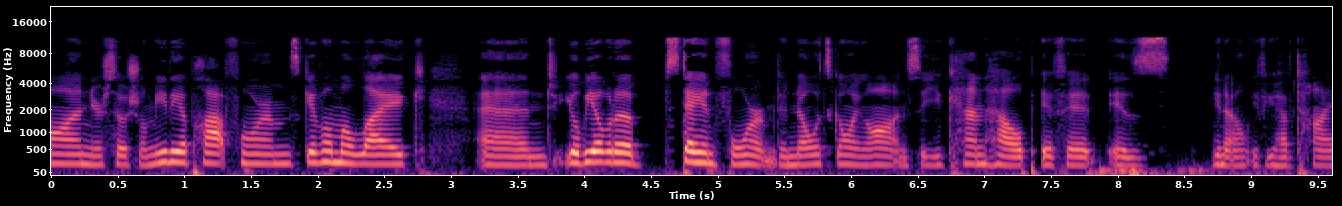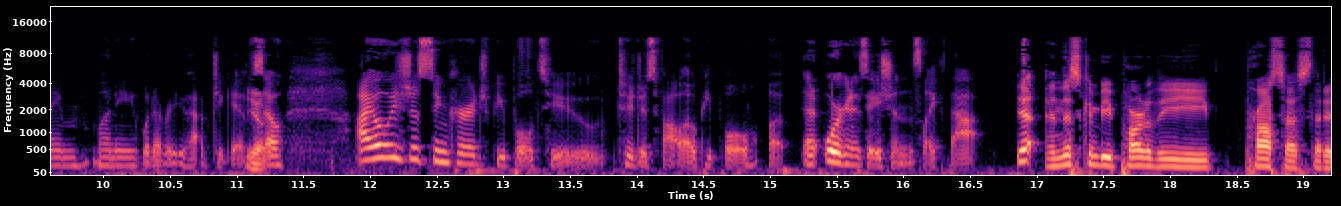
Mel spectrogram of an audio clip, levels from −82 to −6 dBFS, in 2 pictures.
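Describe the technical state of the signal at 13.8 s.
At 13.83 to 13.86 s the encoder kept its long transform window of roughly 48 ms across a sharp onset instead of switching to short blocks. Quantisation noise sized for the loud attack spread about 27 ms ahead of it, so a hiss rising about 13 dB precedes the onset, which sounds soft and smeared. This is pre-echo.

Underneath, the whole speech track carries plainly audible MP3 compression, likely from encoding at a low bitrate near 48 kbps. Starved of bits, the codec drops weak spectral lines frame to frame, leaving a watery, swirling texture and metallic chirps on s sounds.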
